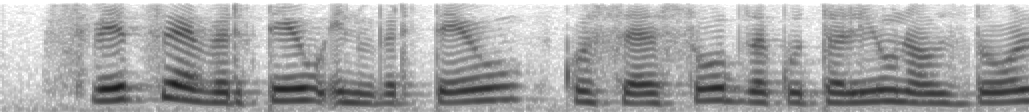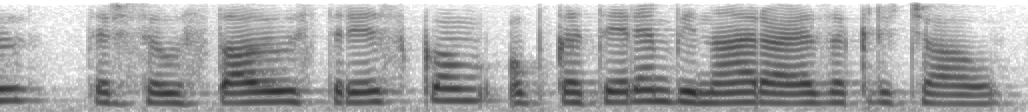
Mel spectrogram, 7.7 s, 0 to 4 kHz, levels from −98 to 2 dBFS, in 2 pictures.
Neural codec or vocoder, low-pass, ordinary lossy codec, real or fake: none; 3.6 kHz; none; real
